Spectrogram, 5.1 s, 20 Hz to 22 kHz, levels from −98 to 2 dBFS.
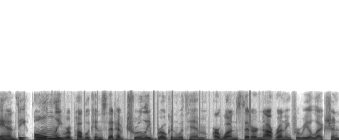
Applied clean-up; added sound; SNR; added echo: none; Crackle; 16 dB; none.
